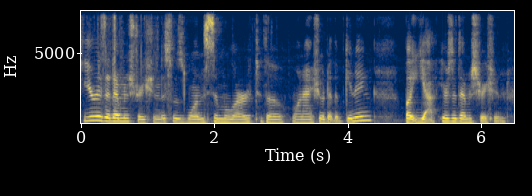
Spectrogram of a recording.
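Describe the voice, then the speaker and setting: A woman's voice: medium pitch, brisk, a little mellow. A woman hosting a comedic slime skit, exasperated and sarcastic, with lots of fillers. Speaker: channel owner.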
